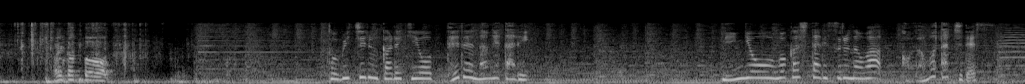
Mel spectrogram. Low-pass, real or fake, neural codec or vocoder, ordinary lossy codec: 7.2 kHz; real; none; none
